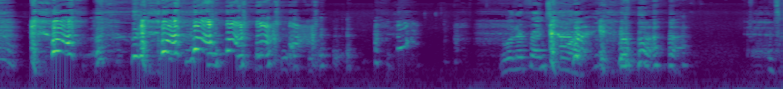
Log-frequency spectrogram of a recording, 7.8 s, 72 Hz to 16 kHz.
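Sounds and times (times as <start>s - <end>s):
person coughing: 0.0s - 1.9s, 5.5s - 6.2s
laughter: 0.6s - 4.1s, 6.0s - 6.9s.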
